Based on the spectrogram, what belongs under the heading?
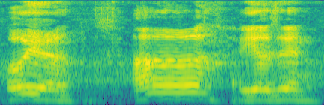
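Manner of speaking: ordinary delivery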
